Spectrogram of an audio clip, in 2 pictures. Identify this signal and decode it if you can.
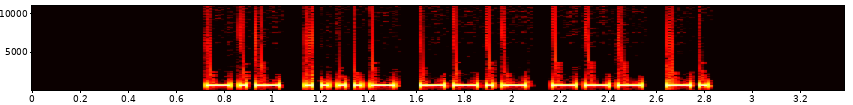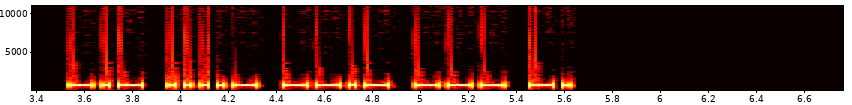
Morse code, heard as a keyed tone, about 36 wpm, 700 Hz. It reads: K4QON K4QON
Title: USA Call Signs - 5 Characters - Repeated 2x - 35wpm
